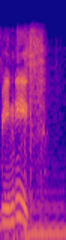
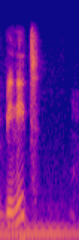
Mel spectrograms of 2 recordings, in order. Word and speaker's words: beneath: is uh the word the word beneath instead of benite okay pronounce a th beneath you need okay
